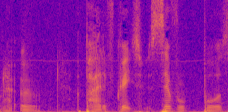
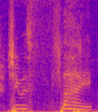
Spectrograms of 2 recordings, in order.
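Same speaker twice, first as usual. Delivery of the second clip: much higher and louder, thrilled; excited; 13 semitones higher, 6 dB louder, much slower than usual. A narrator's reading. Narrator sharing the filly's first flight, excited and high. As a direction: burst out with joy.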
